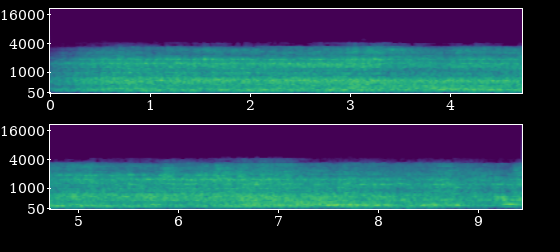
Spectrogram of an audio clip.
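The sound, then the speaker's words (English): A derailing train, its rear cars flung off the tracks along an embankment, gives off a loud, unbroken grinding roar of heavy rail noise that holds steady for the whole stretch, with no voices and no separate impacts standing out. “I saw the rear cars as if they were toys, suddenly flung, hurtling off the tracks.”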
